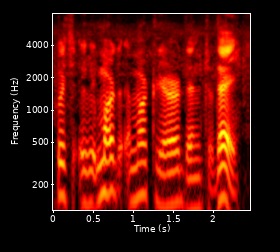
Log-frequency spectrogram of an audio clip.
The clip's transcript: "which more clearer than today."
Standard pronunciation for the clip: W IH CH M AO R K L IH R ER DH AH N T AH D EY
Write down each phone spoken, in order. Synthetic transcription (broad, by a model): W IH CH M AO R K L IH R ER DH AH N T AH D EY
